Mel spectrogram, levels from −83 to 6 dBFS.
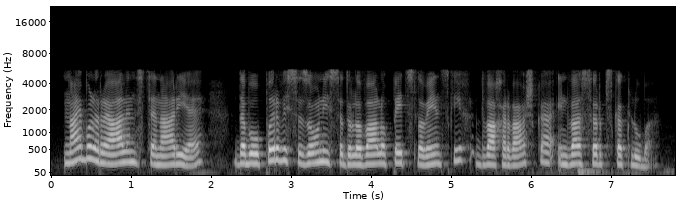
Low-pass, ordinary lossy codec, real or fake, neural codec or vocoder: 5.4 kHz; none; real; none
